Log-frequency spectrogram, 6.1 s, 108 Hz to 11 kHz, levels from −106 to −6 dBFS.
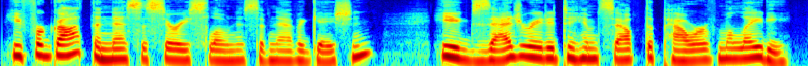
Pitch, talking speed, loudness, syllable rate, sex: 185 Hz, 150 wpm, -18 LUFS, 5.5 syllables/s, female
